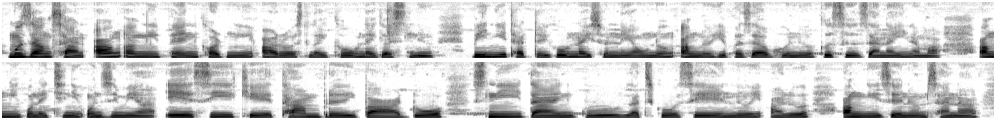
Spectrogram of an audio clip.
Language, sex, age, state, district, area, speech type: Bodo, female, 18-30, Assam, Kokrajhar, rural, read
